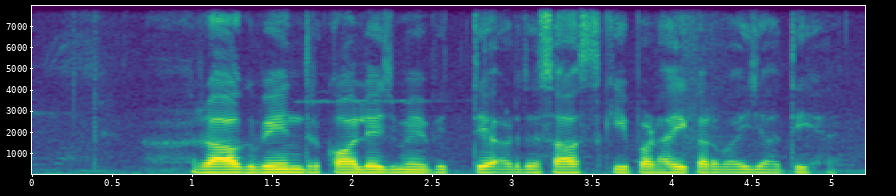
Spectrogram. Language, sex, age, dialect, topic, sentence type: Hindi, male, 25-30, Kanauji Braj Bhasha, banking, statement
